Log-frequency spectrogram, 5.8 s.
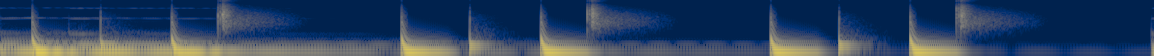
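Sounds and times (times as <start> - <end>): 
rap beat: 0.0 - 1.4, 2.0 - 3.2, 3.9 - 5.0.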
